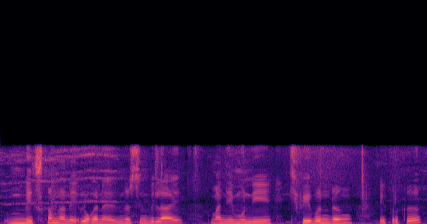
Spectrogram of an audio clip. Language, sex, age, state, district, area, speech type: Bodo, female, 60+, Assam, Udalguri, urban, spontaneous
